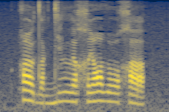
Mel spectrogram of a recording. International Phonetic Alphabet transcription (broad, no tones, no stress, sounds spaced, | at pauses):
q e u̯ d a ɡ dʲ ɘ lː ɘ χ iː ðˤ uː χ a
